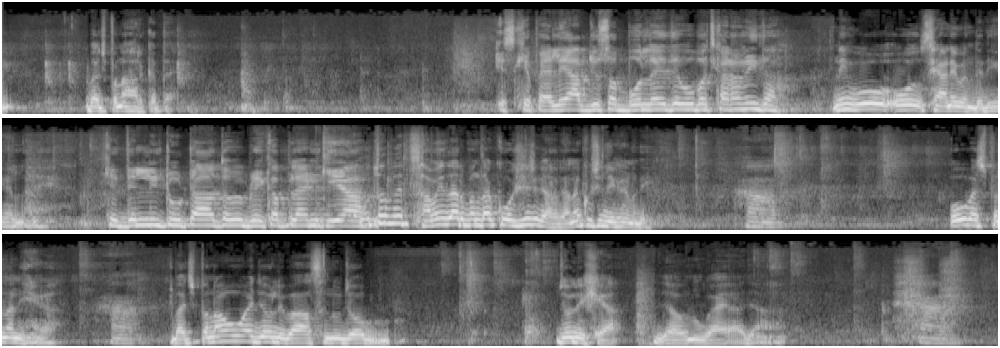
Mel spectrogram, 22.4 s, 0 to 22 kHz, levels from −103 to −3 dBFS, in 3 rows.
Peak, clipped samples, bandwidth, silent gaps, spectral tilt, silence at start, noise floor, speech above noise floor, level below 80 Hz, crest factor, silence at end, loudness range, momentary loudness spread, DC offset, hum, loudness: -8 dBFS; under 0.1%; 16 kHz; none; -5.5 dB/octave; 0 s; -47 dBFS; 27 dB; -60 dBFS; 14 dB; 0.25 s; 6 LU; 19 LU; under 0.1%; none; -22 LUFS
